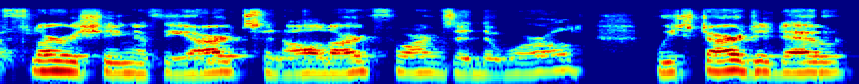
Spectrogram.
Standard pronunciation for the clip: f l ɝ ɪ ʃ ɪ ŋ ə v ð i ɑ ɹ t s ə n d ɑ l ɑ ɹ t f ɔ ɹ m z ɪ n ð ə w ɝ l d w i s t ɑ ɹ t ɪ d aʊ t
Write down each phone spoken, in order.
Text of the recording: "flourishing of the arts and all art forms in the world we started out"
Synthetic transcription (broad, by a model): f l ɝ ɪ ʃ ɪ ŋ ə v ð i ɑ ɹ t s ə n ɑ l ɑ ɹ t f ɔ ɹ m z ɪ n ð ə w ɝ l d w i s t ɑ ɹ t ɪ d aʊ t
